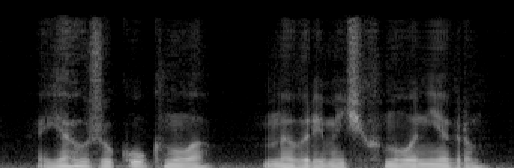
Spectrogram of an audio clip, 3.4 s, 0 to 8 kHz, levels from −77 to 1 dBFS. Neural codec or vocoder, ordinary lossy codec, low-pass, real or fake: codec, 16 kHz, 0.3 kbps, FocalCodec; MP3, 48 kbps; 7.2 kHz; fake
